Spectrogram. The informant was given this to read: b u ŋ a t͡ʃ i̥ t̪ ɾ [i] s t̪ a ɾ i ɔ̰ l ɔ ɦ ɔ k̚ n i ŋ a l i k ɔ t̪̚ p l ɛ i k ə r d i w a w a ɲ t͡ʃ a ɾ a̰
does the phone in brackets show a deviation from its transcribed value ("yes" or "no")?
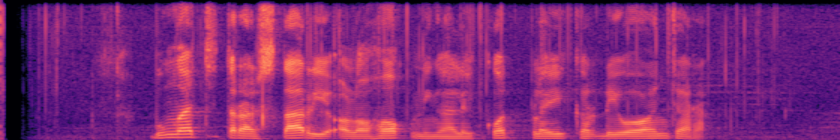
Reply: yes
